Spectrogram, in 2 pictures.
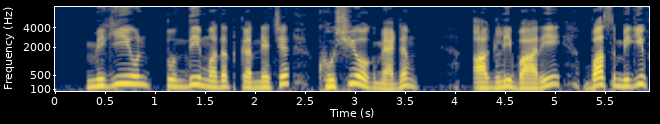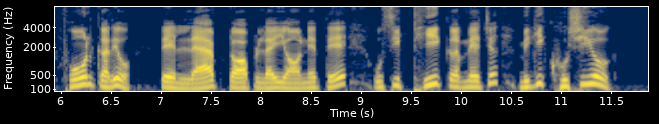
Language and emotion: Dogri, happy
